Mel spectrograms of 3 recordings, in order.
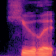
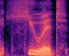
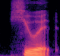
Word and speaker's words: Hewitt: all right Dr huet rette thank you so much for there's there's no l in the hu part there not so how do you say SAR huitt ra ret okay all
